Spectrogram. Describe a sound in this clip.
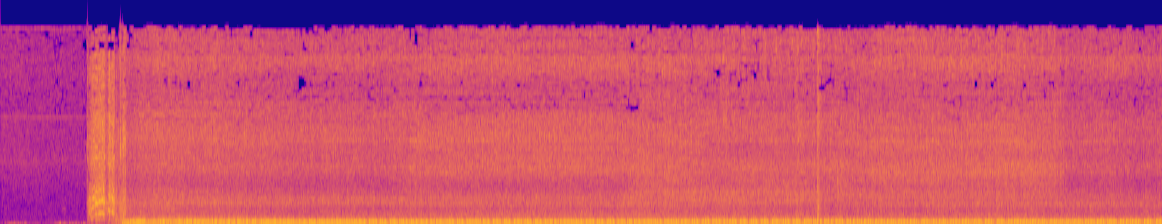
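A motorcycle engine starts and idles with a loud, steady rumble.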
